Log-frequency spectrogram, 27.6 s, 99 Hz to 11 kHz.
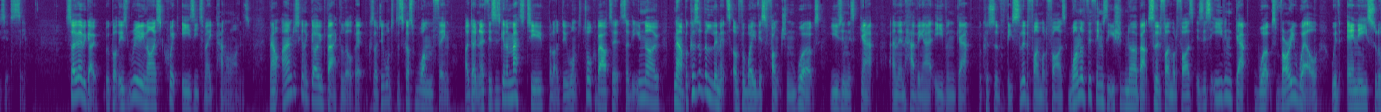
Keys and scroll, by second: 5.7 ctrl+z, 6.2 ctrl+z, 6.7 ctrl+z, 7.0 ctrl+z, 7.2 ctrl+z, 7.4 ctrl+z, 7.6 ctrl+z, 7.8 ctrl+z, 8.3 ctrl+z, 8.5 ctrl+z, 8.7 ctrl+z, 8.9 ctrl+z, 9.1 ctrl+z, 9.4 ctrl+z, 9.6 ctrl+z, 9.8 ctrl+z.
